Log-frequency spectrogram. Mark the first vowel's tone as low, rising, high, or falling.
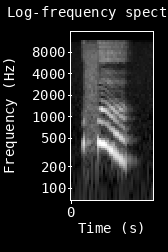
falling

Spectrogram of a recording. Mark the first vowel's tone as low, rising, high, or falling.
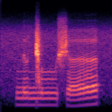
low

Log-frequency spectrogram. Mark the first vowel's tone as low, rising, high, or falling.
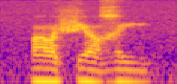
low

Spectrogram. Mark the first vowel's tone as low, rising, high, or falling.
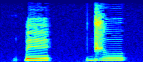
low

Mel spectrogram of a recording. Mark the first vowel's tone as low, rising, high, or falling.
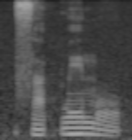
low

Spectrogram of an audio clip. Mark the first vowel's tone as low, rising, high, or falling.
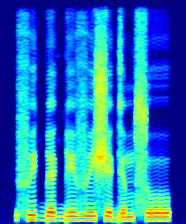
high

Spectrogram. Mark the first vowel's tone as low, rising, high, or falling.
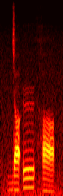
low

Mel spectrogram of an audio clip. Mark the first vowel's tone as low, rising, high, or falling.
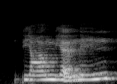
rising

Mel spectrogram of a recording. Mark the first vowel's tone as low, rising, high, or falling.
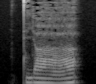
low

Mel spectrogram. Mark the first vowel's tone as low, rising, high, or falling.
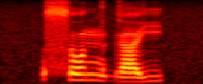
high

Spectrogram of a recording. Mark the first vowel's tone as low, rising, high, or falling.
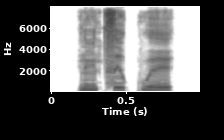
low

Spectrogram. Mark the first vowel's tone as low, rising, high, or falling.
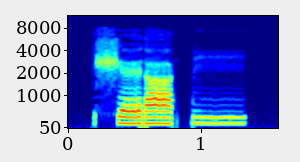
high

